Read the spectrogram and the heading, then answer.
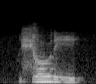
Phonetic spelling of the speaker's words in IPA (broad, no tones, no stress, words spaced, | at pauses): çou̯ ɾi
